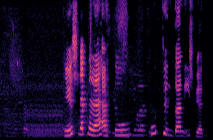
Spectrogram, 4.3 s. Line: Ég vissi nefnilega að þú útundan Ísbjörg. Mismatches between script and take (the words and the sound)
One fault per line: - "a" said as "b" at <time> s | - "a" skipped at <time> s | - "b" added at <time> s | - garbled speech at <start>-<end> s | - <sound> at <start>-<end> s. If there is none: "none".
none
